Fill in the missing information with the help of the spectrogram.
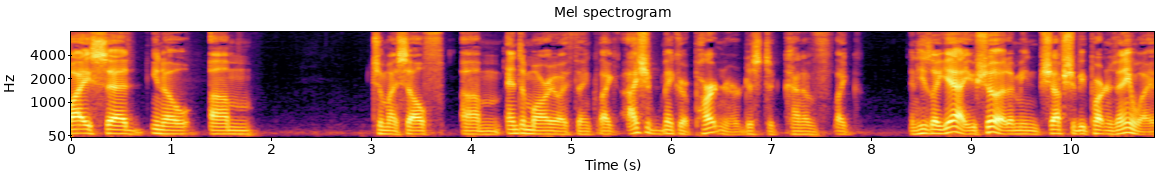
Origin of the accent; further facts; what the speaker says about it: Southern California, United States; also born or lived in Bay Area; now in New York, United States; I grew up in Southern California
